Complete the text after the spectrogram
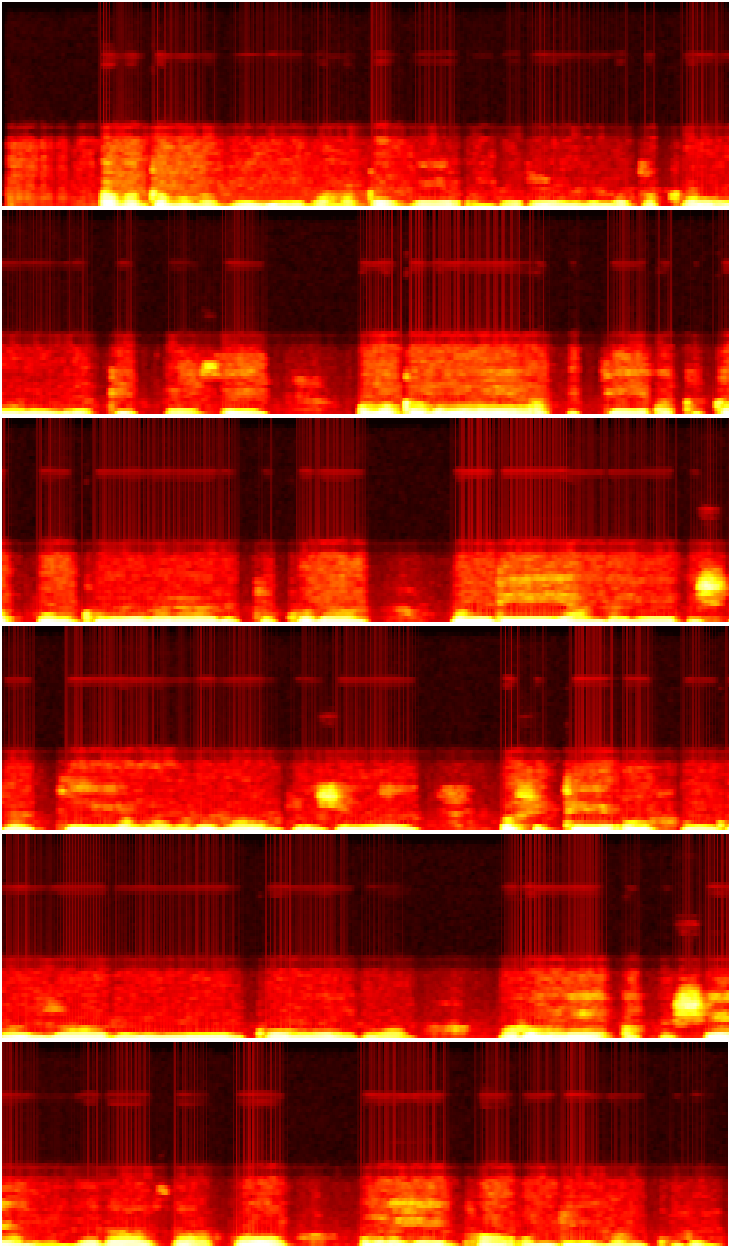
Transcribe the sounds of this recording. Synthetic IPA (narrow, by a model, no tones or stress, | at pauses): aβaɡaβo̞βaβiɾiβaɦaɡaze̞imbe̞ɾe̞jimo̞do̞kʰanimijub̚ɡiːkoɾeze | umuɡaβumŋe̞a̰fitʰe̞a̰kakap̚ukʰumŋiːβaɾaɾitukuɾa | uːndijaːmbaje̞iʃaːtʰijo̞muβuɾuɾuβɡḭːʒimɲi | βafitʰe̞uɾufuːŋɡuzo̞ɾuniniɾɡuːmŋe̞ːɾu | βuɾumŋe̞afaʃe̞muːnhe̞ɾazaːɾɡo̞ | umŋe̞ɦepʰoundiɦaɾuɡuɾu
